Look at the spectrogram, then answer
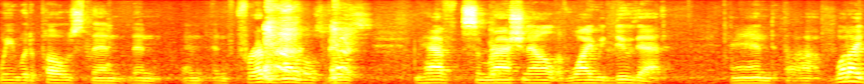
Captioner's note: cough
